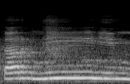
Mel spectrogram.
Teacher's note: dengan suara yang samar antara mim dan bak pada bibir kemudian ditahan kira-kira 2 harokat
